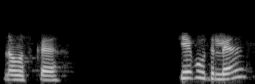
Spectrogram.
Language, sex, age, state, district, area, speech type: Odia, female, 45-60, Odisha, Angul, rural, conversation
